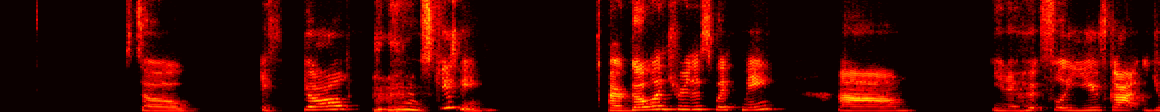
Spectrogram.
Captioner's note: coughs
